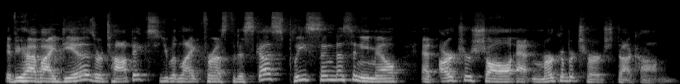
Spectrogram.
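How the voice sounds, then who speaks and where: A man leading an online spiritual service, speaking in an earnest, measured, solemn way as he reads a prepared address. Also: mid-range voice, expressive, fairly bright tone.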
